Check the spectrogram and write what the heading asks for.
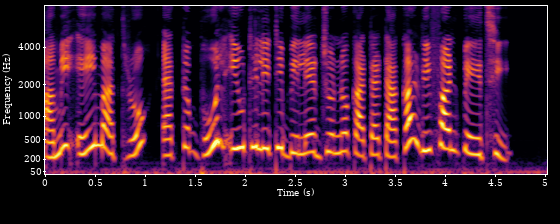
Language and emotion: Bengali, happy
